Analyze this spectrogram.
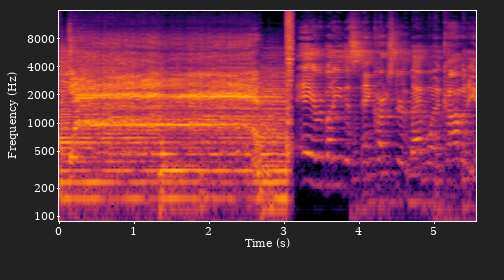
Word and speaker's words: Hardister: I'm here with one of our celebrity comics, Hardister. I'm pronouncing that right?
